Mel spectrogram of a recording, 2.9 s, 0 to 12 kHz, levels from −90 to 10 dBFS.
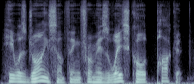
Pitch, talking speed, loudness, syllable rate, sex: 105 Hz, 165 wpm, -16 LUFS, 5.2 syllables/s, male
